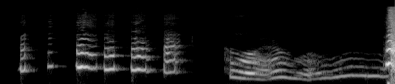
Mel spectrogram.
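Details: Westiepoo dog trying to tell its owner something: five short, clipped yelping syllables, then a long, drawn-out wavering howl that slides down and back up, ending with a sudden loud burst.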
